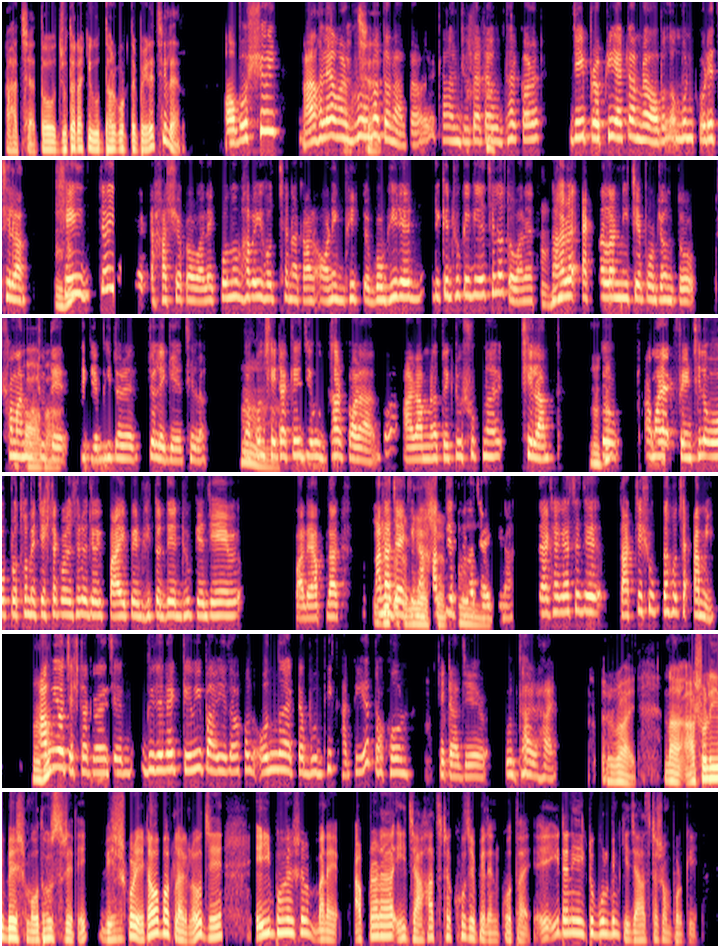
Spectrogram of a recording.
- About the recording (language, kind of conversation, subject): Bengali, podcast, শিশুকাল থেকে আপনার সবচেয়ে মজার স্মৃতিটি কোনটি?
- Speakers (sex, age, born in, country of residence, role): female, 40-44, Bangladesh, Finland, guest; male, 20-24, Bangladesh, Bangladesh, host
- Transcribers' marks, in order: tapping; laughing while speaking: "আচ্ছা"; laughing while speaking: "তো"; laughing while speaking: "হু"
